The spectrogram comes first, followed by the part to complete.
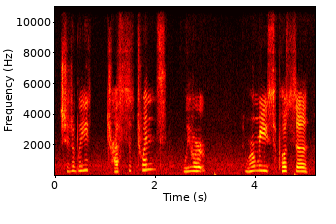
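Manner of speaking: slow stage whisper, in character. Voicing Amelia whispering to Daniel about the twins: whispering in character. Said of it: "She whispers".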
